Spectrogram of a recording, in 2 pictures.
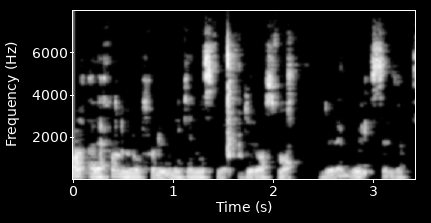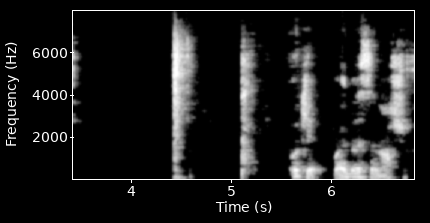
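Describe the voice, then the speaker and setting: Husky man chatting through a toy build. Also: mid-range voice, dark tone. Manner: chatty, jokey, self-correcting. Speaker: toy reviewer. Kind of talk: casual building commentary. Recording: dull lo-fi recording.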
